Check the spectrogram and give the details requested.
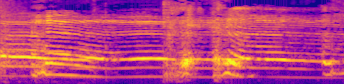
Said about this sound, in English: Babies crying across the entire plane.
